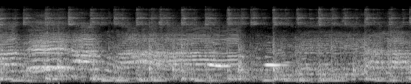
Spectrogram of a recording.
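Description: A group of women singing together in chorus, with a shaker rattling quickly and a steady low beat underneath.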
